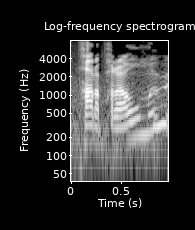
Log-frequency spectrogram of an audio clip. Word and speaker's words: Paraparaumu: That's going to head down to Paraparaumu, or Paraparaumu if you want to try and get into the correct pronunciation.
